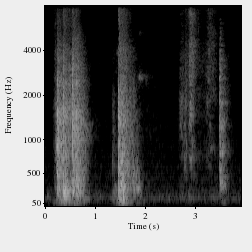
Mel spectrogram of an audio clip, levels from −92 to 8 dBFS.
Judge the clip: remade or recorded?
recorded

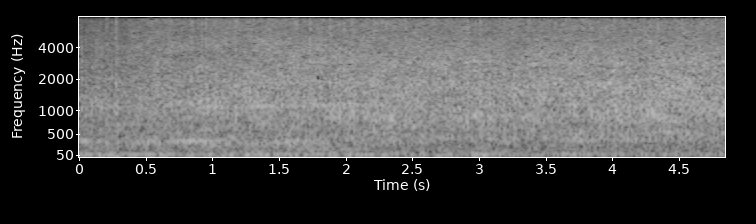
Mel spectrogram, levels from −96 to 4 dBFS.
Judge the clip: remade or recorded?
remade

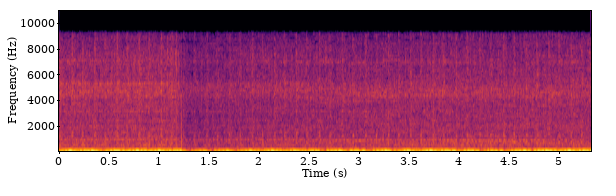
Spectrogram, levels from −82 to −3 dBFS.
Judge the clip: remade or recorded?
recorded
